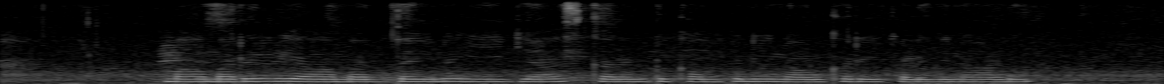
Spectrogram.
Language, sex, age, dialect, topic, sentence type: Telugu, female, 18-24, Southern, agriculture, statement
